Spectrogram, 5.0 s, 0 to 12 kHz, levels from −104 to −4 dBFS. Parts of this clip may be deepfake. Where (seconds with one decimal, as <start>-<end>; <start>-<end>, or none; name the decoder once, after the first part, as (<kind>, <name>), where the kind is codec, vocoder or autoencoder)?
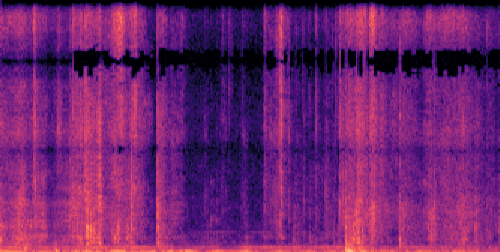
0.0-0.7 (codec, SNAC)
